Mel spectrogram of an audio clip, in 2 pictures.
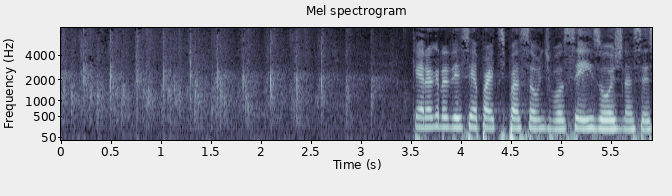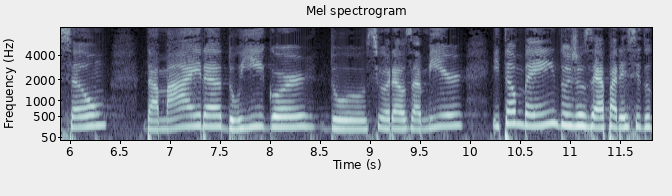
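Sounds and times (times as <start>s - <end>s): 
audience applause: 0.0s - 3.4s
speech: 3.5s - 11.8s.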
